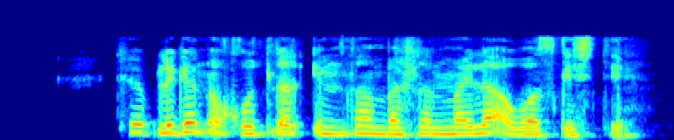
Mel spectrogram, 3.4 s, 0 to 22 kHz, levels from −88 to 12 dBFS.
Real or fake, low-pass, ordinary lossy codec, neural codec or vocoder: fake; 7.2 kHz; AAC, 48 kbps; vocoder, 44.1 kHz, 128 mel bands every 512 samples, BigVGAN v2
